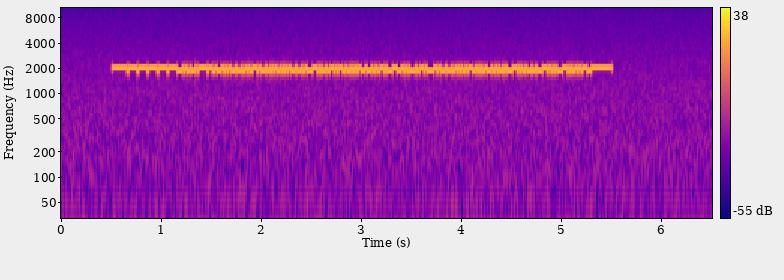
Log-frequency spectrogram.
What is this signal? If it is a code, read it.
RTTY (75 baud, 170 Hz shift), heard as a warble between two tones, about 1950 Hz centre. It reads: UNA BARRA OSCURA CONECTA SUS DOS OJOS.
